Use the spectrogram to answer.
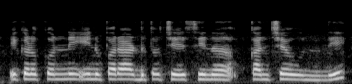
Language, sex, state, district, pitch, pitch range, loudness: Telugu, female, Telangana, Mahabubabad, 235 Hz, 230-245 Hz, -15 LUFS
